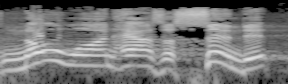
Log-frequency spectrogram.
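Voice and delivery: slow, deliberate reading with stress on "No"; slow emphasis. Shown as a demonstration. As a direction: lean on "No one" slowly, like a preacher. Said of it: "I'm gonna say it slow".

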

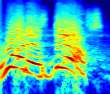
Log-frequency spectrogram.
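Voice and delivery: half-laughing disbelief at the mess; exasperated parent. Retold or imitated. Dad holding up his messy kids, baffled.

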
